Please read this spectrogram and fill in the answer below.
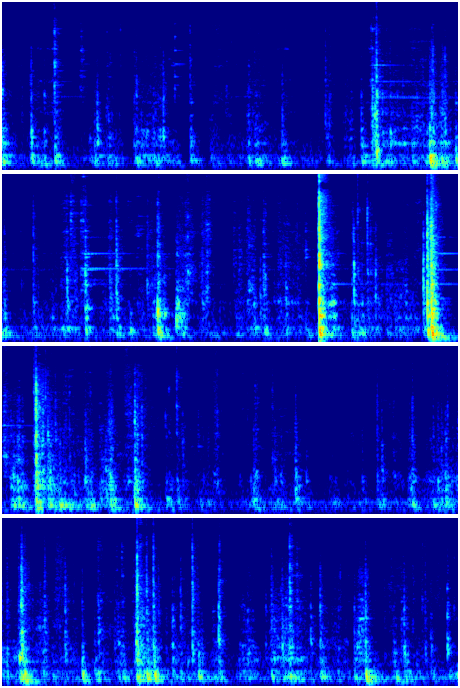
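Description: Scattered clicks, taps and rattles of an RV converter/charger unit and its wires being handled and fitted into the power-center panel, with two sharper knocks a little before halfway and about a second apart.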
